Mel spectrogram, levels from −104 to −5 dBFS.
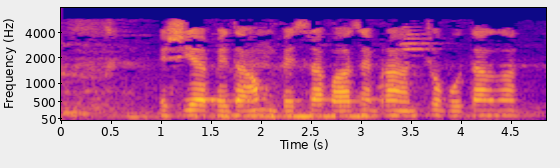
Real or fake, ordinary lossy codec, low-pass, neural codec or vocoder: real; MP3, 24 kbps; 7.2 kHz; none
